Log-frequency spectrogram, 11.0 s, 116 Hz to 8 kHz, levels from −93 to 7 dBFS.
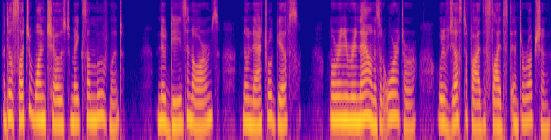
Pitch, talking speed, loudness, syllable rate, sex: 205 Hz, 150 wpm, -16 LUFS, 5.1 syllables/s, female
